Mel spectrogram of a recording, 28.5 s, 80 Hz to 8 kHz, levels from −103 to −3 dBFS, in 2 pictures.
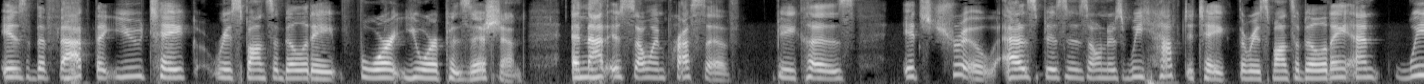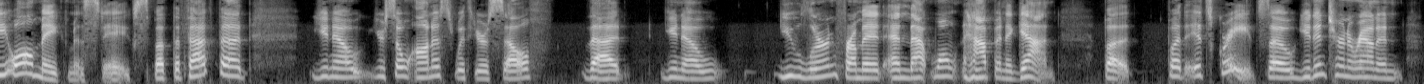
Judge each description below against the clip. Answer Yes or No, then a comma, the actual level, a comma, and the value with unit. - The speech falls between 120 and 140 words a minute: Yes, slow, 135 wpm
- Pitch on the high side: Yes, very high, 250 Hz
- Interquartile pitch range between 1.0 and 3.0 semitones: Yes, average, 2.7 semitones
